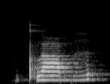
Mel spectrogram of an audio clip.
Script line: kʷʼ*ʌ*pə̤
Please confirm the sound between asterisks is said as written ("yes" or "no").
no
